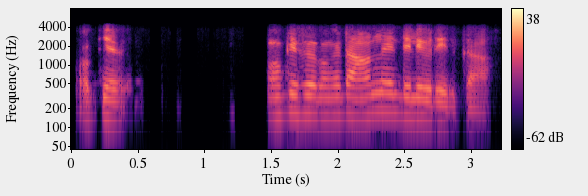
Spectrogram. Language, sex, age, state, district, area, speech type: Tamil, male, 30-45, Tamil Nadu, Sivaganga, rural, conversation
